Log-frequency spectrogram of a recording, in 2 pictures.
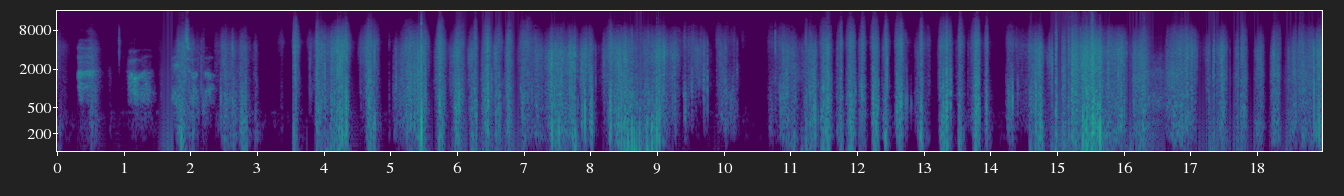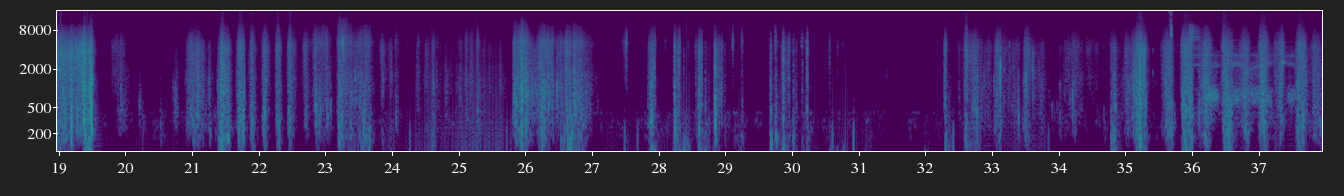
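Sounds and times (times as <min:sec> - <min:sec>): rubbing on microphone: 0:01.8 - 0:20.1, 0:20.7 - 0:31.0, 0:32.3 - 0:37.9.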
